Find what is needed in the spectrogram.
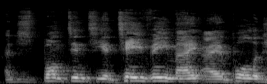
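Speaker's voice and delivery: put-on Cockney apology; comic London accent. Shown as a demonstration. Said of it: "this is my Cockney accent".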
